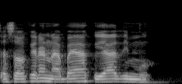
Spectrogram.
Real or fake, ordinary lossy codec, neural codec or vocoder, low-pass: real; none; none; 7.2 kHz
